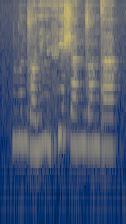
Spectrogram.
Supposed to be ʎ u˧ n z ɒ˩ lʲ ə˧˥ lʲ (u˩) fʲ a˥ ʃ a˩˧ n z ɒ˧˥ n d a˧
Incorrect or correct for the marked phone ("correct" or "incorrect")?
correct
